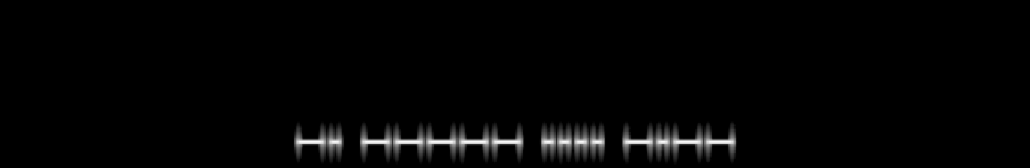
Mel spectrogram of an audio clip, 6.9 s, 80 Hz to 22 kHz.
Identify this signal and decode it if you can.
Morse code, heard as a keyed tone, about 22 wpm, 700 Hz. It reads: N0HY
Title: USA Call Signs - 4 Characters - Repeated 3x - 22wpm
